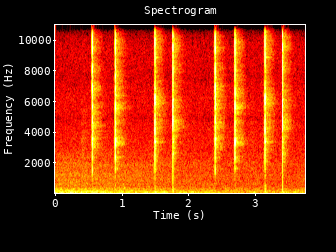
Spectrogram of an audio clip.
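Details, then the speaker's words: Washing-machine (washer-dryer) pressure switch, diaphragm pressed by hand: eight crisp clicks in rough pairs as first stage then second stage snap over cleanly with rising pressure; switch working normally. "so this switch operates first and then as the pressure increases more from more water in the top then this one comes into operation"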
